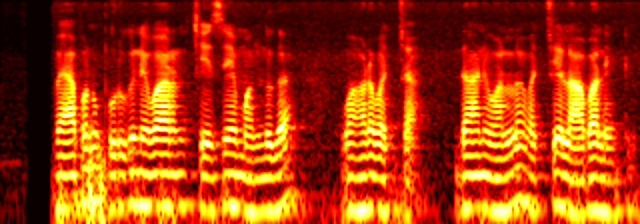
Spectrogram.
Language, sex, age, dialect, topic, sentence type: Telugu, male, 18-24, Utterandhra, agriculture, question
